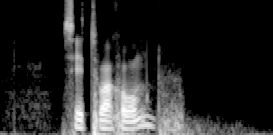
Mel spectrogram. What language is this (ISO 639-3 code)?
swe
